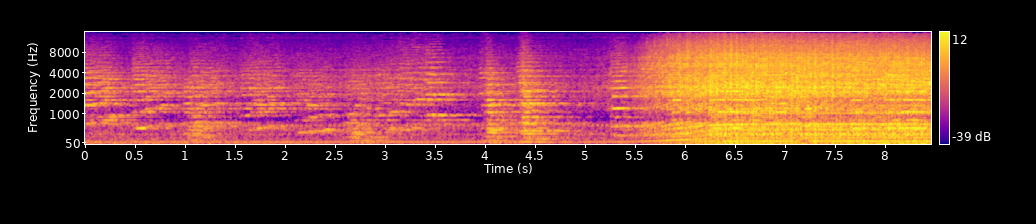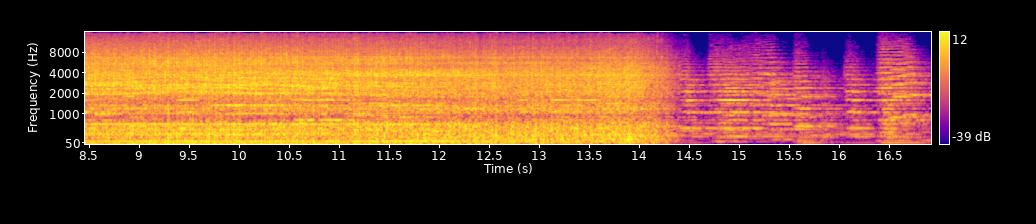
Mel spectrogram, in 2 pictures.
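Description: Zenith CH701 light aircraft's engine and propeller, at a low steady hum under music, then run up to full power about five seconds in. The pitch rises and then holds steady and loud for a takeoff roll, until the sound cuts off abruptly about two seconds before the end, leaving the music.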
